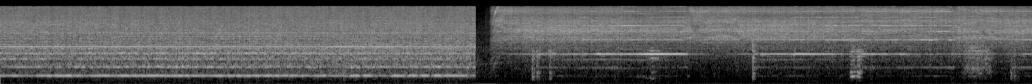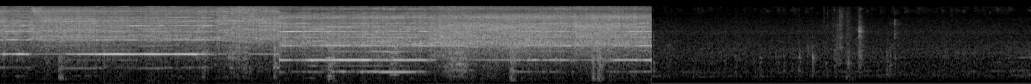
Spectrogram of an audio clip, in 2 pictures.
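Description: Electric power tool running at a steady speed with a constant pitched whine, cut off briefly about a quarter of the way in, then running again with scattered light knocks. It stops abruptly about three-quarters of the way through, leaving only faint room sound with a few small taps.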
